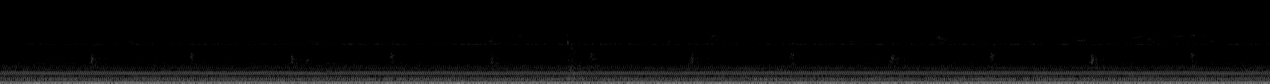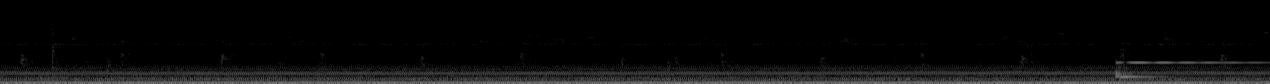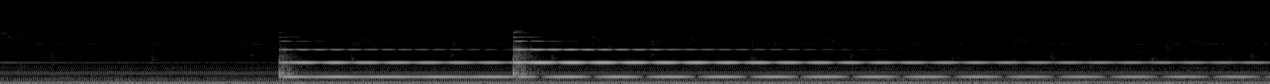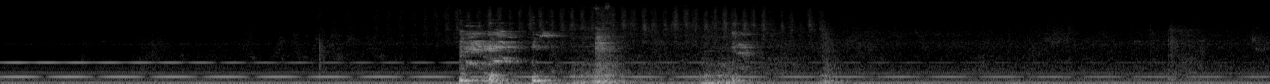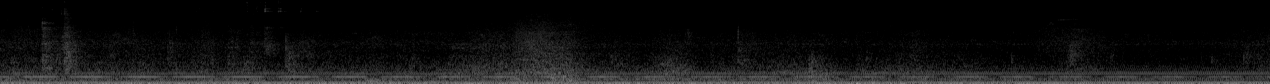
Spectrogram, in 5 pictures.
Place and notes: Unnamed Road, Dorchester, UK - New Barn Morning Meditation Pt3
This upload captures the end of the morning sitting, the bells sounding to invite participants to stand, bow and leave the room together. Participants are in noble silence as they leave (a period of silence lasting from the evening sitting meditation at 8.30pm to breakfast at 8.30am). (Sennheiser 8020s either side of a Jecklin Disk on a SD MixPre6)
October 2017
